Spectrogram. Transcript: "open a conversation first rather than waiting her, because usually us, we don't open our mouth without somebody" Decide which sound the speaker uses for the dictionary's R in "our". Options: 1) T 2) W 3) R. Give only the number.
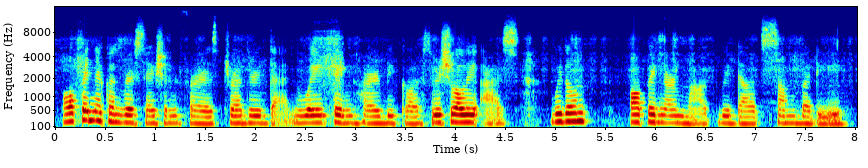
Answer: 3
